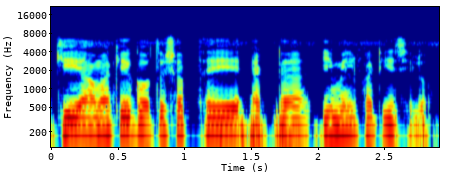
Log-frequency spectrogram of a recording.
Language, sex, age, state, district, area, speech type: Bengali, male, 18-30, West Bengal, Birbhum, urban, read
